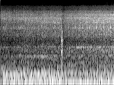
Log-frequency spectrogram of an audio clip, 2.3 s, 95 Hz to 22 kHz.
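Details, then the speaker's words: V8 just restarted after failed distributor was fixed, timing around 20–25°; steady, even low rumble with no misses or knocks, idling smoothly and happily. "Hello, look at that. Geez, that's really happy straight off the bat."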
